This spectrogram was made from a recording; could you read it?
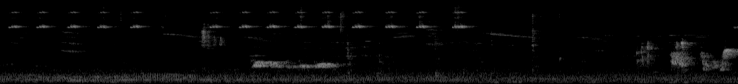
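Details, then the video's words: Inside a greenhouse, a rhythmic high ticking repeats about twice a second while birds add a flat whistled note and a few rough chirps near the end. "Greenhouse and the chirping sound of birds"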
